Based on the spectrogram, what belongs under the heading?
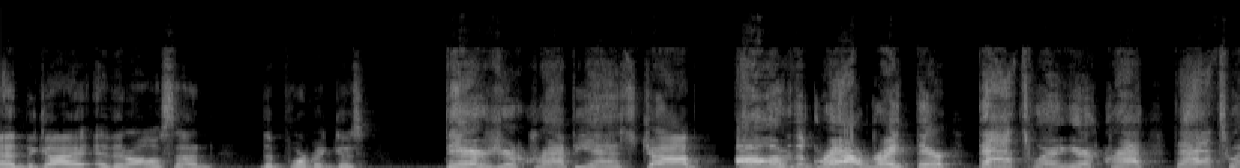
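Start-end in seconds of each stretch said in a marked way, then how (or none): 2.9-8.3 very high, rising, screaming yell. Retelling how the foreman yelled at a worker: imitating a foreman yelling. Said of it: "he's yelling and screaming at him".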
